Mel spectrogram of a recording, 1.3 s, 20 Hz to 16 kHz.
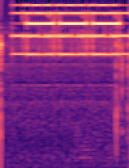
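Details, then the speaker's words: GroovyPets GP330 three-dog trainer receivers set to channels one to three, tone test: one continuous high-pitched beep just over a second with all three units sounding together. Receiver test beep, all units working. "you can hear all three of them go off so let's see which one is the first one"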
